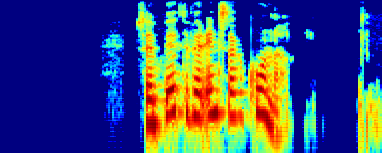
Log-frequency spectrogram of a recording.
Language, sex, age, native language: Icelandic, female, 40-49, Icelandic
